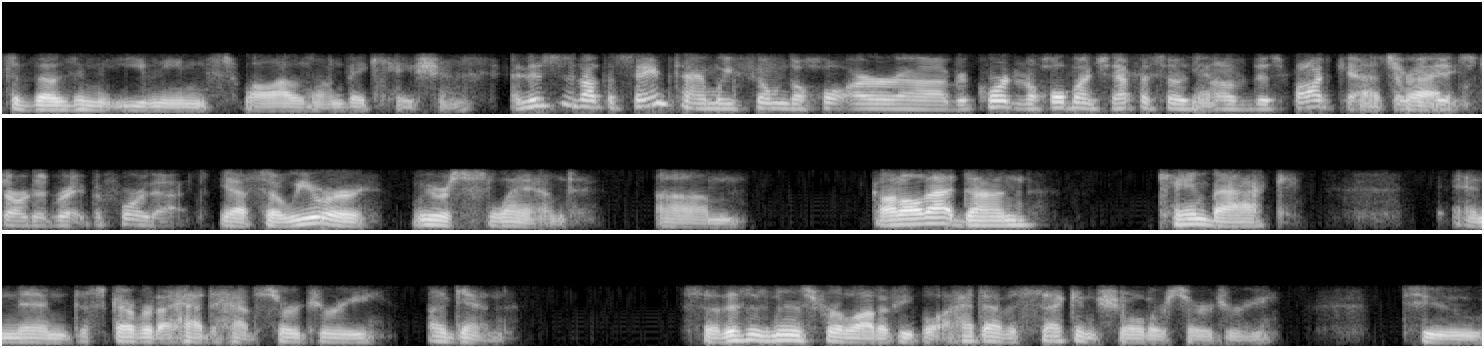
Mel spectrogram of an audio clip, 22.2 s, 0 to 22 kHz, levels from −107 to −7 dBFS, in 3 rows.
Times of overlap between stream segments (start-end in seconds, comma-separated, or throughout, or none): none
